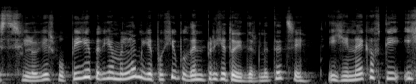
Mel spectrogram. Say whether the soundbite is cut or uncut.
cut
